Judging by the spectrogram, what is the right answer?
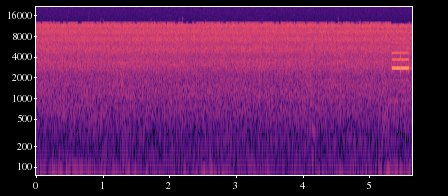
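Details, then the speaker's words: Car boot sale flea-market PC at power-up: quiet room, then one short high beep; normal POST beep, though no picture because monitor was on onboard video instead of graphics card. "Oh yeah, that sounds like it bleeps."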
